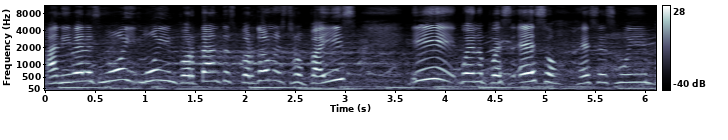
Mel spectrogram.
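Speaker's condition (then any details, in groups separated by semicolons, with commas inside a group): No condition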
